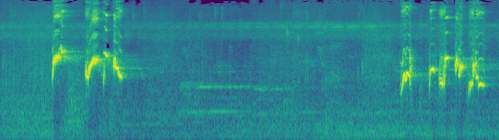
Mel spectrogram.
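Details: Standard-voice morning training song of a red-whiskered bulbul, used to help birds reach peak condition fast: a loud phrase of quick whistled warbling notes, a pause with a faint low tone, then a second, longer phrase of five chirpy notes.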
